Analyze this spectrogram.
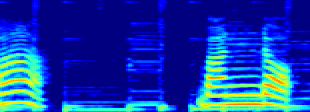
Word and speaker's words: บัณเฑาะก์: นั้น เอง นะ คะ บัณเฑาะก์ อ่าน ว่า บัณเฑาะว์ อา บัณเฑาะก์ คือ กลอง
